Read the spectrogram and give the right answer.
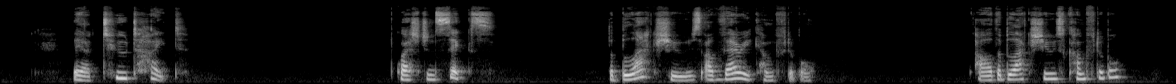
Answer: Yes. The black shoes are very comfortable.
